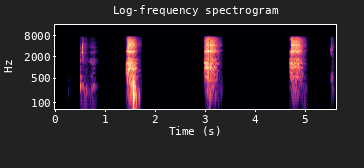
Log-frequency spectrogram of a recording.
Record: {"exhalation_length": "5.6 s", "exhalation_amplitude": 18193, "exhalation_signal_mean_std_ratio": 0.25, "survey_phase": "beta (2021-08-13 to 2022-03-07)", "age": "45-64", "gender": "Female", "wearing_mask": "No", "symptom_none": true, "symptom_onset": "11 days", "smoker_status": "Never smoked", "respiratory_condition_asthma": false, "respiratory_condition_other": false, "recruitment_source": "REACT", "submission_delay": "2 days", "covid_test_result": "Negative", "covid_test_method": "RT-qPCR", "influenza_a_test_result": "Negative", "influenza_b_test_result": "Negative"}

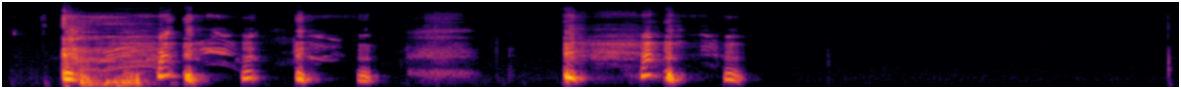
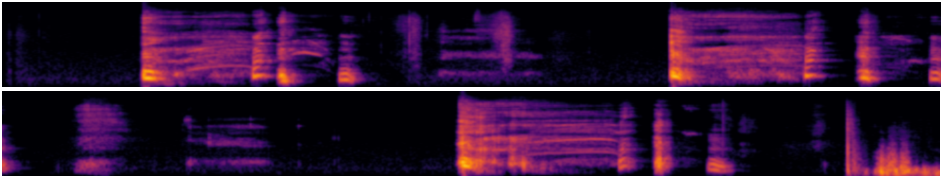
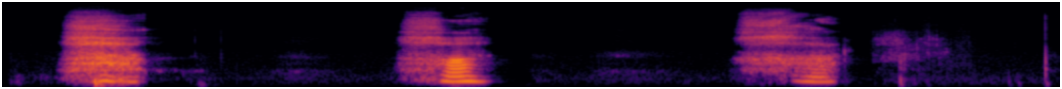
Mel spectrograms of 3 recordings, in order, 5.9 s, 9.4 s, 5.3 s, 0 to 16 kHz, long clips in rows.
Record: {"cough_length": "5.9 s", "cough_amplitude": 32767, "cough_signal_mean_std_ratio": 0.29, "three_cough_length": "9.4 s", "three_cough_amplitude": 32768, "three_cough_signal_mean_std_ratio": 0.25, "exhalation_length": "5.3 s", "exhalation_amplitude": 25079, "exhalation_signal_mean_std_ratio": 0.33, "survey_phase": "beta (2021-08-13 to 2022-03-07)", "age": "45-64", "gender": "Female", "wearing_mask": "No", "symptom_cough_any": true, "symptom_sore_throat": true, "symptom_fatigue": true, "symptom_fever_high_temperature": true, "symptom_headache": true, "symptom_other": true, "symptom_onset": "2 days", "smoker_status": "Ex-smoker", "respiratory_condition_asthma": false, "respiratory_condition_other": false, "recruitment_source": "Test and Trace", "submission_delay": "1 day", "covid_test_result": "Positive", "covid_test_method": "RT-qPCR"}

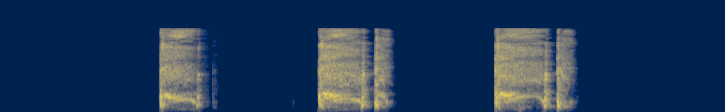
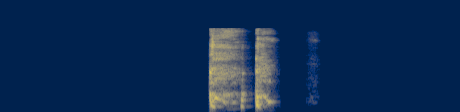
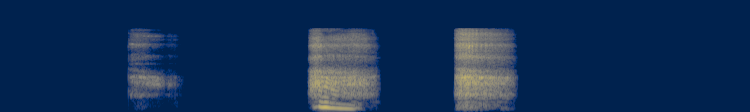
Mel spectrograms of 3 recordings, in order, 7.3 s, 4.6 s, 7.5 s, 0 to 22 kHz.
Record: {"three_cough_length": "7.3 s", "three_cough_amplitude": 31762, "three_cough_signal_mean_std_ratio": 0.36, "cough_length": "4.6 s", "cough_amplitude": 28102, "cough_signal_mean_std_ratio": 0.22, "exhalation_length": "7.5 s", "exhalation_amplitude": 14064, "exhalation_signal_mean_std_ratio": 0.3, "survey_phase": "beta (2021-08-13 to 2022-03-07)", "age": "45-64", "gender": "Female", "wearing_mask": "No", "symptom_cough_any": true, "symptom_new_continuous_cough": true, "symptom_shortness_of_breath": true, "symptom_sore_throat": true, "symptom_fatigue": true, "symptom_change_to_sense_of_smell_or_taste": true, "symptom_loss_of_taste": true, "symptom_onset": "6 days", "smoker_status": "Ex-smoker", "respiratory_condition_asthma": false, "respiratory_condition_other": false, "recruitment_source": "Test and Trace", "submission_delay": "2 days", "covid_test_result": "Positive", "covid_test_method": "RT-qPCR", "covid_ct_value": 12.7, "covid_ct_gene": "ORF1ab gene", "covid_ct_mean": 13.1, "covid_viral_load": "50000000 copies/ml", "covid_viral_load_category": "High viral load (>1M copies/ml)"}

